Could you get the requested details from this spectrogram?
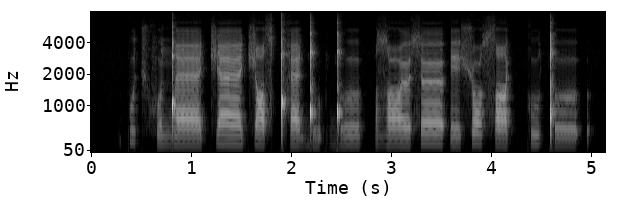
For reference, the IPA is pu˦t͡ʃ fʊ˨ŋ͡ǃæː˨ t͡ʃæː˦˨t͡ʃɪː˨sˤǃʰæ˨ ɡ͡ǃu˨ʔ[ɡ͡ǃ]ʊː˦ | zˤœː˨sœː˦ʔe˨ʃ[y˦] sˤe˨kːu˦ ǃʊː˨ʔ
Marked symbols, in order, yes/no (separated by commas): yes, no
